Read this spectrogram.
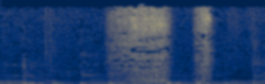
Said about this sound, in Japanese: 混ぜましたはいじゃあちょっとすすってみてください、はい、いただきます匂いはでも豚骨ラーメンですねこれもうすでに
